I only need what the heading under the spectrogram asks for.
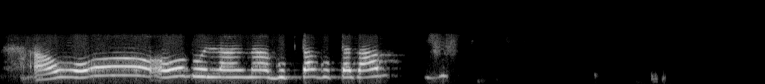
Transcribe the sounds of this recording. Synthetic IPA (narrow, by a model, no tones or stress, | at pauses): awo | obolːanaɡupt̪aɡup̚t̪asab̚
